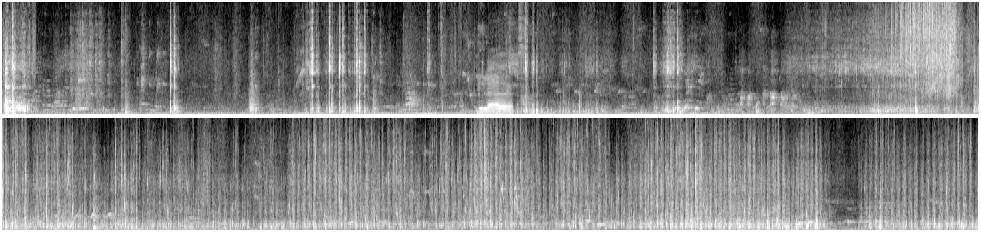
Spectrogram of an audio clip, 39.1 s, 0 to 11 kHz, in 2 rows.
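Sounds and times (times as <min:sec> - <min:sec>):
soapy foam crackling: 0:15.7 - 0:39.0
water splashing: 0:15.8 - 0:39.0.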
